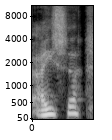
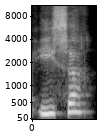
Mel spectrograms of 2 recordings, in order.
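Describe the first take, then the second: First: First vowel of Asa changed from EE; Asa with open first vowel. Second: Long EE opening Isa; first vowel of Isa as EE. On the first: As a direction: open diphthong starting Asa, not EE. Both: Shown as a demonstration. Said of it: "I don't know how to pronounce that".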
